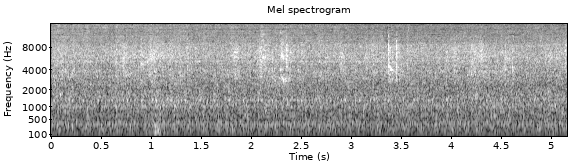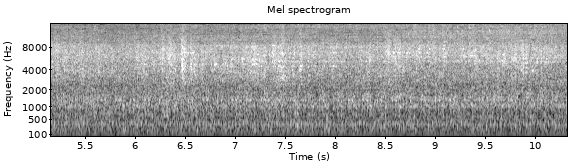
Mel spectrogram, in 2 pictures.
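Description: Van engine idling steadily, a constant hum, with a few faint ticks.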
